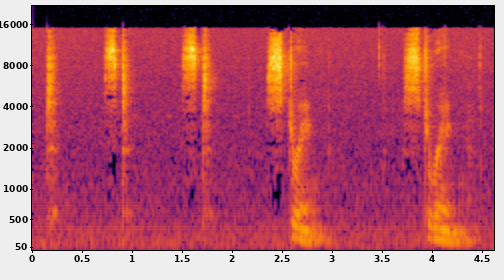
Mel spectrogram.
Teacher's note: It is part of a consonant cluster. Therefore, it is pronounced as a real T.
